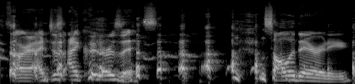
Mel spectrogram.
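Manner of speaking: ordinary talk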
